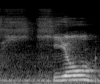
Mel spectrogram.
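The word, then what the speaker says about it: Heil: version this is a i think it's pronounced heel h-e-i-l yeah this sucker is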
